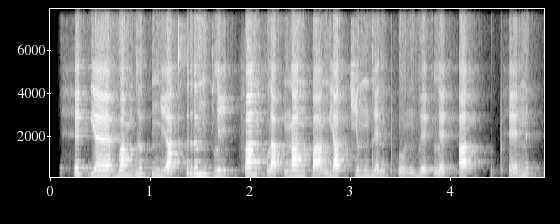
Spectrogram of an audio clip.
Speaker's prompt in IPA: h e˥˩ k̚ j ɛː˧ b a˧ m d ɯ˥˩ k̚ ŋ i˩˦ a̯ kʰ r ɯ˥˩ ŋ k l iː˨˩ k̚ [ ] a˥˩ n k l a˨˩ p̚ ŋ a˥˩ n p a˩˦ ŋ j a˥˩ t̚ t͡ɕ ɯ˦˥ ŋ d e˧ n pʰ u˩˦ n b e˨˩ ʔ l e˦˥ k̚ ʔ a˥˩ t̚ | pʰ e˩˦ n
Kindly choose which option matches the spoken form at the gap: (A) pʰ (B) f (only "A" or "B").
B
